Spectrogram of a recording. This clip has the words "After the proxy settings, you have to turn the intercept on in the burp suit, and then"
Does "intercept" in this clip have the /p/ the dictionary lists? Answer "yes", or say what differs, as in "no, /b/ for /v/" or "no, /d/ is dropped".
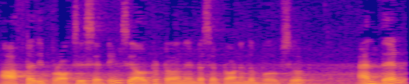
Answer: yes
